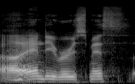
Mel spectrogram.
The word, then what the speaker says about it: Andy Roo Smith: Andy Roo Smith, as it's spelt, Roo as in kangaroo, ANDYROO SMITH.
